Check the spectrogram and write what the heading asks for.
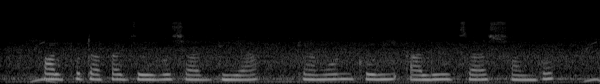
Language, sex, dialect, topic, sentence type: Bengali, female, Rajbangshi, agriculture, question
